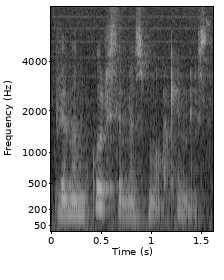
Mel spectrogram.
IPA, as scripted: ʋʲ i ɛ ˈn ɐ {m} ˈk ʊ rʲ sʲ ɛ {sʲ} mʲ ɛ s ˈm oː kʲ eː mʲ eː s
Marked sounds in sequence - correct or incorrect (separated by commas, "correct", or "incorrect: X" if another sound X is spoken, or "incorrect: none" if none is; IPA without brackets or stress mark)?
correct, incorrect: none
